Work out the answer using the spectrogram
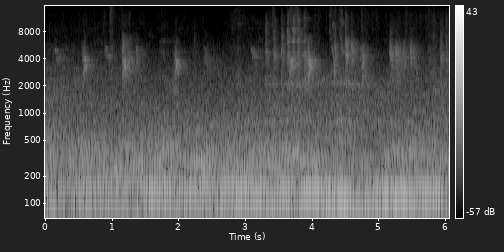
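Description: Small birds chirping in short, scattered high notes over a steady low background hum.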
